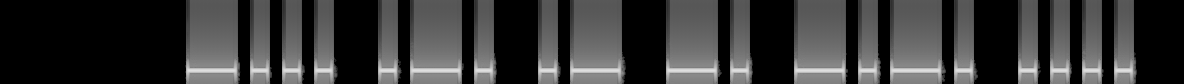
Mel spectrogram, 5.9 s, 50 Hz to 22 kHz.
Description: Morse code, heard as a keyed tone, about 16 wpm, 700 Hz. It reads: BRANCH
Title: Practice QSO - Exchange 3 - More Info - 15wpm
